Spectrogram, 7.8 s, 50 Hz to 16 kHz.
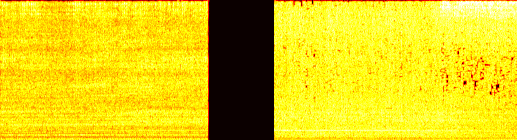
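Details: Generac 22kW gas generator on a simulated power failure with the water heater as load. The engine drone wavers unevenly, sagging and recovering as the overloaded generator hunts for speed. The owner first blamed the gas regulators for fuel starvation, but that was wrong; it later latched error 1600, underspeed.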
